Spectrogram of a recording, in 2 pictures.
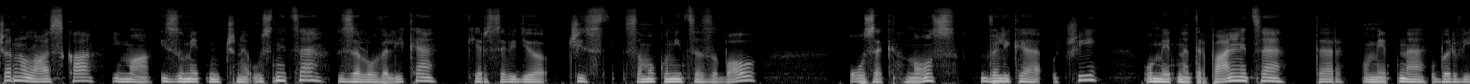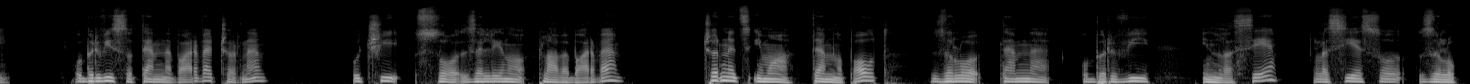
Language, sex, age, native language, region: Slovenian, female, 30-49, Slovenian, Drava region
